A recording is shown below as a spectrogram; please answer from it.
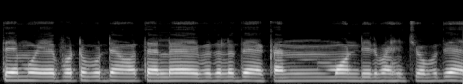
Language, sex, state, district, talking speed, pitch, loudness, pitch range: Chakma, male, Tripura, Dhalai, 180 wpm, 175 Hz, -14 LUFS, 170-180 Hz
